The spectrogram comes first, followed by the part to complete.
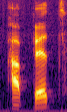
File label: plaster, maasai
